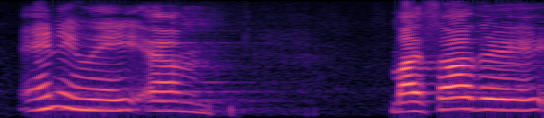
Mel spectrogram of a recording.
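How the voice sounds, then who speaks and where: Fairly even intonation runs through a woman's high-pitched speech. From southern Yukon, Canada (Tagish). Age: 90s. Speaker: First Nations elder. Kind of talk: oral storytelling. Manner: halting.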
